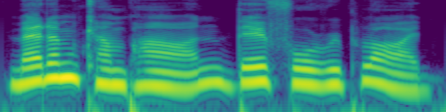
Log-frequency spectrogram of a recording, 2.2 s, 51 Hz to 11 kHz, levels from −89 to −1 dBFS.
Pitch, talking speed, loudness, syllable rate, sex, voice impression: 195 Hz, 105 wpm, -14 LUFS, 5.2 syllables/s, female, feminine, adult-like, slightly relaxed, slightly weak, muffled, slightly halting, intellectual, calm, friendly, reassuring, elegant, modest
